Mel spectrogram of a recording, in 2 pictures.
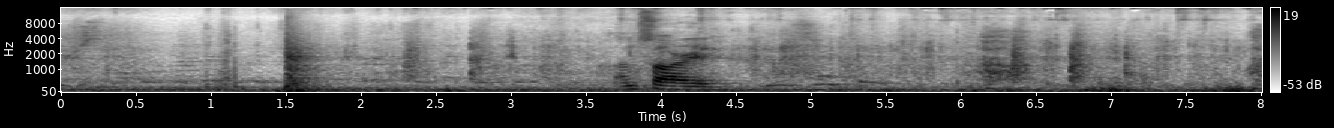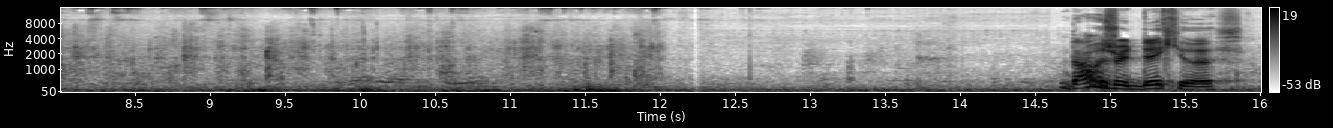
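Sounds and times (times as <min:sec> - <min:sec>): faint voices: 0:00.0 - 0:12.2
footsteps: 0:00.0 - 0:14.1.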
